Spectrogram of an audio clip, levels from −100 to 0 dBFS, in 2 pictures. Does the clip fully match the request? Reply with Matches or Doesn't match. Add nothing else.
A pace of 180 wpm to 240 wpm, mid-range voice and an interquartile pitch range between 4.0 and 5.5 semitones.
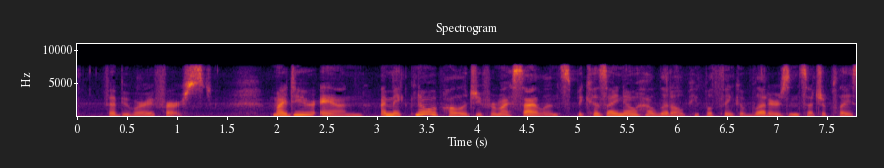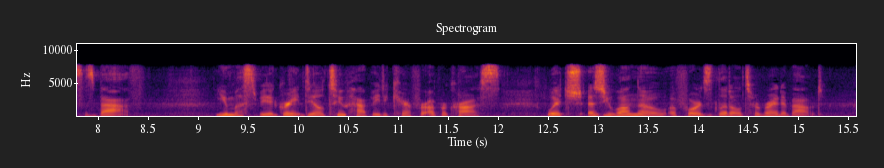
Matches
